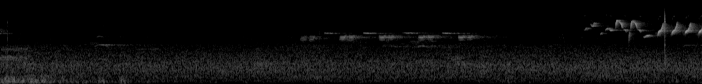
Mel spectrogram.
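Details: A Eurasian wren (Troglodytes troglodytes) sings in Alkmaar, Holland: a faint run of mid-high notes, then a loud, very high, rapid burst of ringing trilled notes at the end, over a steady background hiss.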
